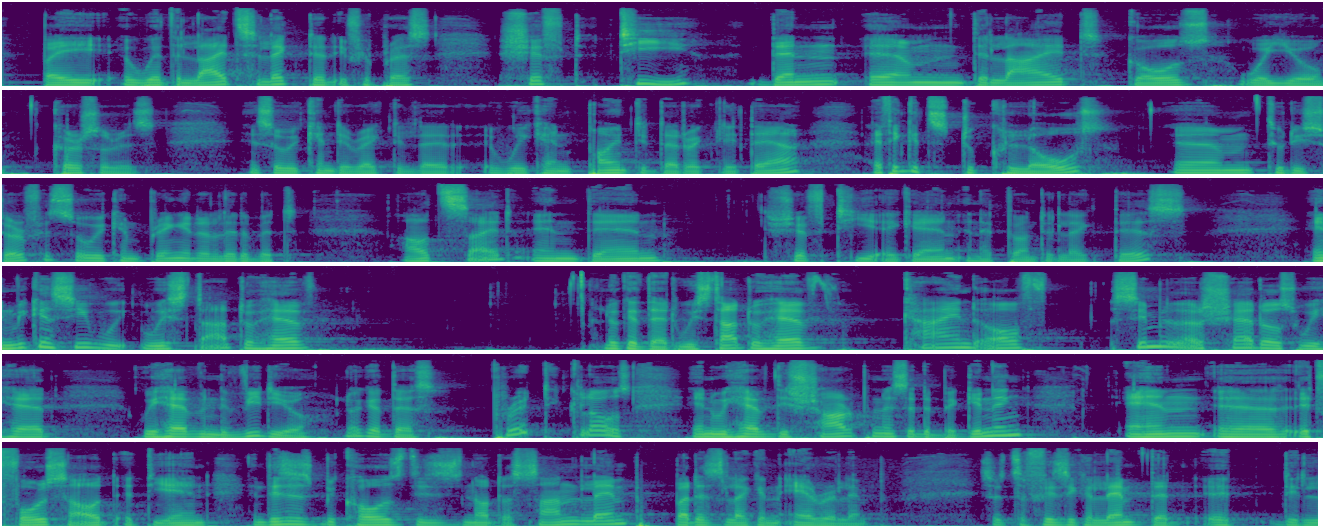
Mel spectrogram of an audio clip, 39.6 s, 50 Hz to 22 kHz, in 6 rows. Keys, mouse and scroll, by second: 3.1 shift+t, 8.5 middle click, 10.0 KP_7, 11.7-13.0 scroll down 2, 13.0-13.5 scroll down 1, 13.5 g, 17.0 shift+t, 18.1 middle click, 19.4 scroll up 4, 20.2 middle click, 20.2 scroll up 2, 21.1 KP_0, 21.9-22.2 scroll up 2, 22.2 shift+middle click.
